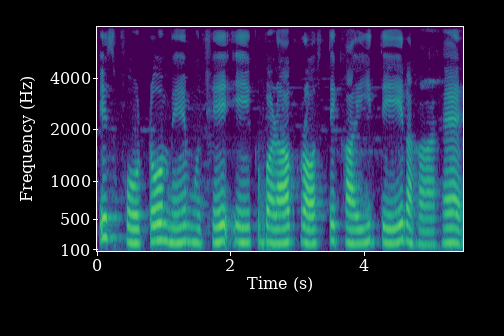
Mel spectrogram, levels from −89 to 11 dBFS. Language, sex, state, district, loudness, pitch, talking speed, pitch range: Hindi, female, Madhya Pradesh, Katni, -18 LUFS, 195 Hz, 120 wpm, 185-210 Hz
